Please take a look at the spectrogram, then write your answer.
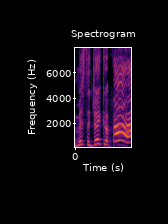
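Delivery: loud, high hype announcement of the name; big guest intro. Acted. Host introducing the guest to listeners, hyped announcer call. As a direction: bring him on like a show host.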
